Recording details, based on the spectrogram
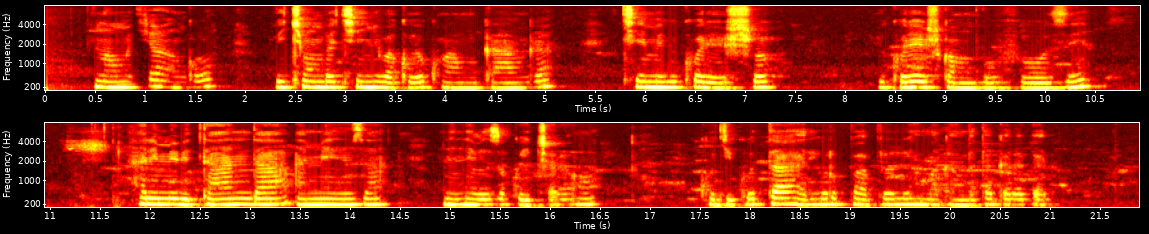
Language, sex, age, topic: Kinyarwanda, female, 18-24, health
